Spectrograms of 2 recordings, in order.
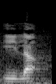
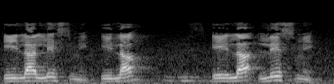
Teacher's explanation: اور لام دو ساکن اکٹھے ہو گئے اور ان میں سے اول الف جو ہے وہ حرف مدہ ہے تو وہ گر جائے گا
